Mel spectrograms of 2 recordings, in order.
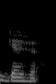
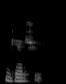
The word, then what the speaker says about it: gageure: j'ai eu une paire peut on peut le prononcer gaza mais c'est moins tolérées et ça reste plus correct par rapport à l'étymologie de prononcer gageure il vous faut purger avec quatre grades et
